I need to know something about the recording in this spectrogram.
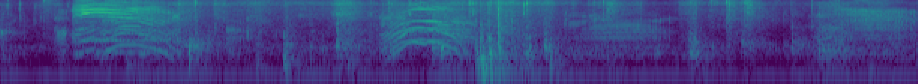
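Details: Little kittens indoors meowing for the mother cat to return and feed them; two arched harmonic meows about two seconds apart, followed by a thump and soft rustling.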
